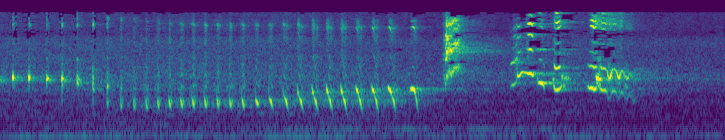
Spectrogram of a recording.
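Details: White-rumped shama singing: a fast run of about thirty clipped, evenly pulsed notes that speed up and climb slightly, then a few harsh, buzzy chattering notes. Low steady background hum.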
